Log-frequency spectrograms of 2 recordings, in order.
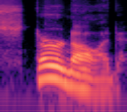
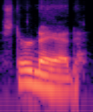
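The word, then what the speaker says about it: Strnad: do you say that it's pronounced stir nod sternad oh that makes sense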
